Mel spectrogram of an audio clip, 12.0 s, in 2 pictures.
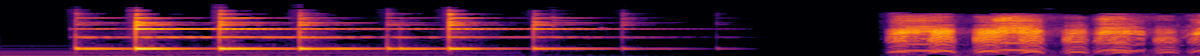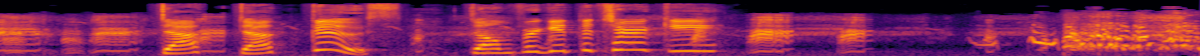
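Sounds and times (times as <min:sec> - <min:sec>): cowbell ringing: 0:00.4 - 0:03.7
duck quacking: 0:04.4 - 0:07.4, 0:09.4 - 0:12.0.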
